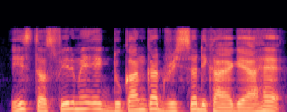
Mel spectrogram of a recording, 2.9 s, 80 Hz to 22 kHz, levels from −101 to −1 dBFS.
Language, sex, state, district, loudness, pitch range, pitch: Hindi, male, Assam, Kamrup Metropolitan, -16 LUFS, 135-200 Hz, 160 Hz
